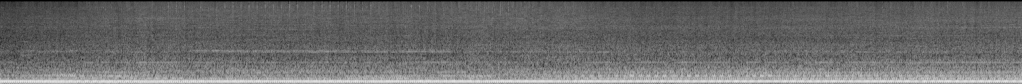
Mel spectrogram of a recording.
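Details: Built Subaru STI first start after about five months, freshly rewired with ethanol sensor and hybrid speed density, not yet tuned: steady, even idle with a smooth low burble and no knocks or ticks; running healthy.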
